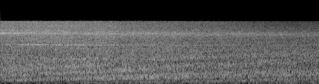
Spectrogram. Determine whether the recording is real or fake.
real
